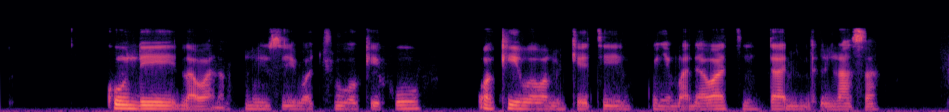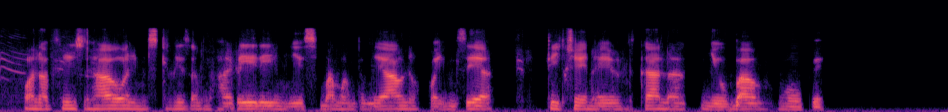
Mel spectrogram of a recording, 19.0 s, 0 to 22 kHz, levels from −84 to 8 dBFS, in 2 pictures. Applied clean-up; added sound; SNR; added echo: neural diffusion model UNIVERSE++.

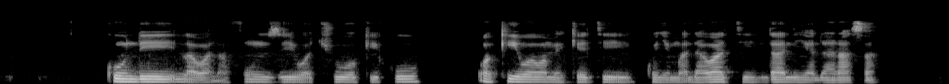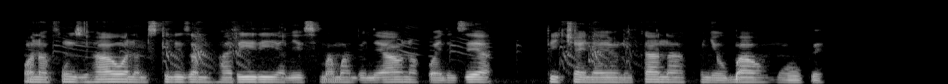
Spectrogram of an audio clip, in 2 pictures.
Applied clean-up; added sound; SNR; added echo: neural mask model RNNoise.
